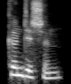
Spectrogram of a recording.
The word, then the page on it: condition: Indian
